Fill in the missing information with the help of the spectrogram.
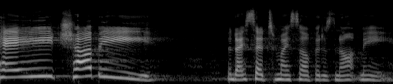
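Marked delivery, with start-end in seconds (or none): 0.0-1.6 furious, loud, high-pitched angry holler. Retelling a voice yelling on the sidewalk as she ran to work, imitating a loud angry yell. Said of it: "loud, angry voice yelling".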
